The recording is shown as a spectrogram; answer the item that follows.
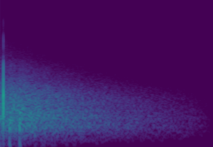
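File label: light machine gun very far distance; tacz-tweak-pack; taczmechanics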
